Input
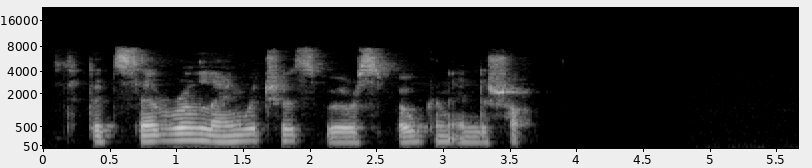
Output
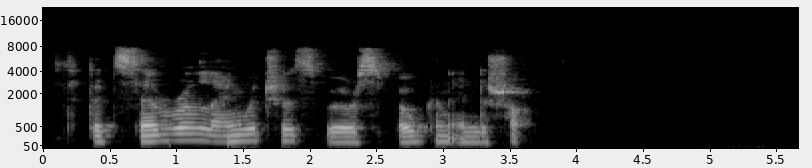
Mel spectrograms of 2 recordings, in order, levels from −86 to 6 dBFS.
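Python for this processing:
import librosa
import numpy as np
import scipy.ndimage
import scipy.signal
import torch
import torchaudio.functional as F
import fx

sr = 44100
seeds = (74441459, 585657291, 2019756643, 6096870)

y = fx.highpass(x, sr, hz=540.0, slope=6, at=(0.94, 1.38))
y = F.gain(torch.from_numpy(y), -4.5).numpy()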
